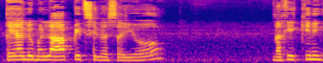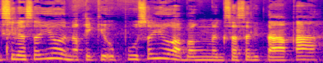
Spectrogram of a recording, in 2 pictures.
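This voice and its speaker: A woman's voice: medium pitch, normal speed, slight background noise, rough recording. A woman teaching a Bible study sermon, reading verses in English and explaining them in mixed Tagalog and English, emphatic and rising sharply on key contrasts.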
